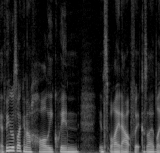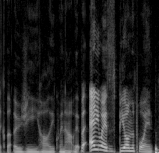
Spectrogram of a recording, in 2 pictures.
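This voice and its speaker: With a British accent, a woman speaks in a very deep, low pitch, her intonation lively. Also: very clean recording, silent background. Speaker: YouTuber. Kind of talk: casual chat. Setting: recorded on camera. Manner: filler-heavy, rambling speech.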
